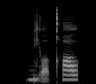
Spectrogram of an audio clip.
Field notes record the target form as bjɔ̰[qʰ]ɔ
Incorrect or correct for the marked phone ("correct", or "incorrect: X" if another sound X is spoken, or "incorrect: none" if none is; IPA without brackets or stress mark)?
correct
